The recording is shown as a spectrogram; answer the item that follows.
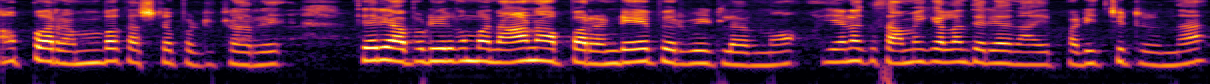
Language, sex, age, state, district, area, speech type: Tamil, female, 30-45, Tamil Nadu, Mayiladuthurai, rural, spontaneous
